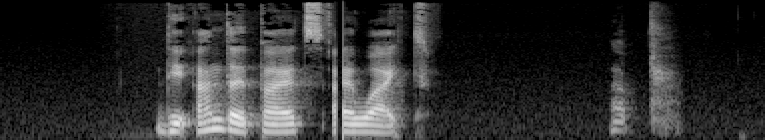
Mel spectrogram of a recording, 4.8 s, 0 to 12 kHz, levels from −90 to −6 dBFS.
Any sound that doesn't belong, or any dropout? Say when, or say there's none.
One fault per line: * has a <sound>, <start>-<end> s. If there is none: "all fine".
* has a dropout, 2.1-2.1 s
* has a sneeze, 3.8-4.3 s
